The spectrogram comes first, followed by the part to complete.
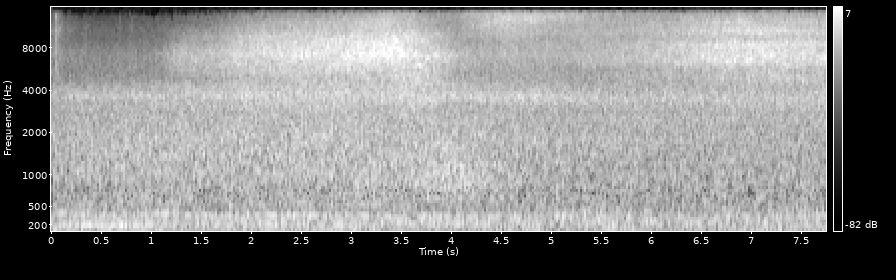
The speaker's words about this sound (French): Vichy, ici Vichy, assurez-vous de n'avoir rien oublié dans le train.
